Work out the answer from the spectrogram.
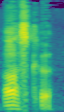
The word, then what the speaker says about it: Asuka: Champa match number four how do you pronounce this ASA ASA I keep think it's auka it's like it's like shinsuke Nakamura you just don't say the you just Asuka Asuka versus Dana Brook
